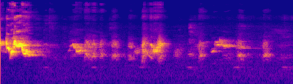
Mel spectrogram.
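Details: Morning song of a caged red-whiskered bulbul used to rouse other birds: a loud bright opening note followed by a string of jumbled, slightly harsh warbled syllables at varying pitch.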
